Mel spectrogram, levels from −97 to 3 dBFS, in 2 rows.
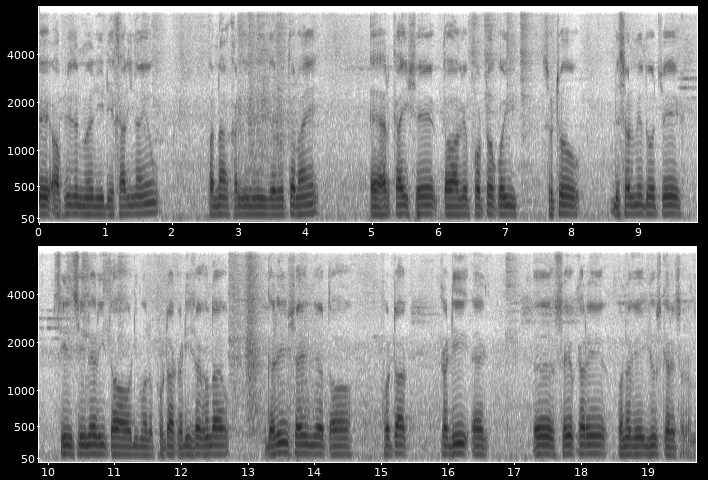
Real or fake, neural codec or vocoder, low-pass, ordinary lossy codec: real; none; 7.2 kHz; none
